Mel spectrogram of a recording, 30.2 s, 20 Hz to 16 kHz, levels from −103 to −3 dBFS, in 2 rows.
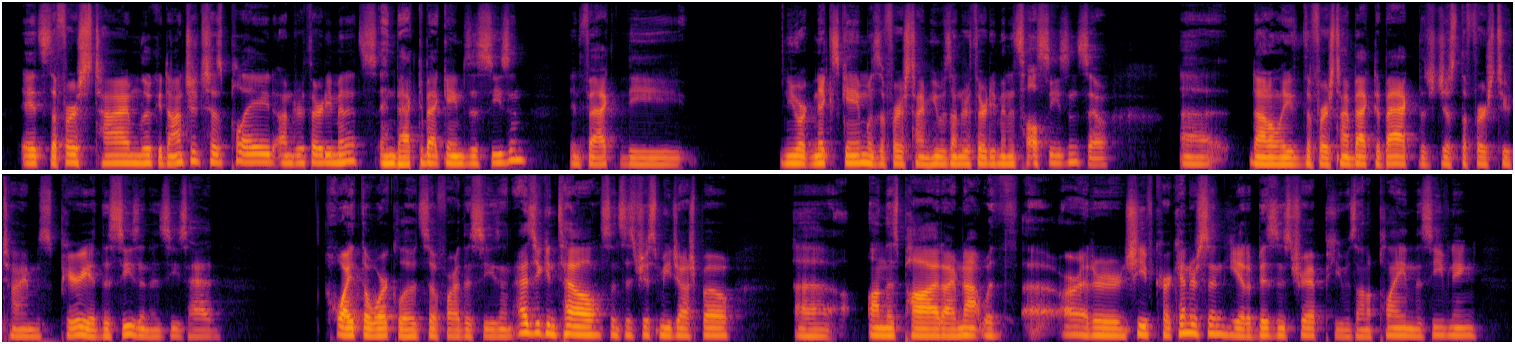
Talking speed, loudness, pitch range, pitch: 190 wpm, -31 LUFS, 110-125 Hz, 120 Hz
